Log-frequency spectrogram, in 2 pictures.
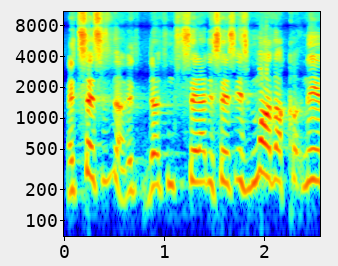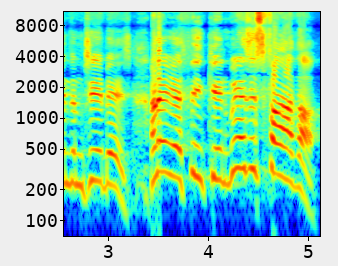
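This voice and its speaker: A man preaching a sermon as a pastor, animated and chuckling as he tells the story, often repeating words. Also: extremely high pitch, fairly quick.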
